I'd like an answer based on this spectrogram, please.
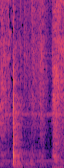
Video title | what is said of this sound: çıtır mı çıtır bir Leyli böreği tarifi sizlerle A crispy Turkish pastry recipe #pie #patty | и вы слышите хрустящие звуки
